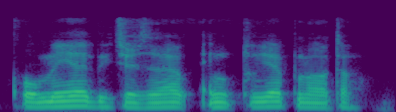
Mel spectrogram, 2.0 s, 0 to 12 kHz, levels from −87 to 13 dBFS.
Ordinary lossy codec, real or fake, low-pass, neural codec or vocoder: none; fake; 7.2 kHz; codec, 16 kHz, 1.1 kbps, Voila-Tokenizer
